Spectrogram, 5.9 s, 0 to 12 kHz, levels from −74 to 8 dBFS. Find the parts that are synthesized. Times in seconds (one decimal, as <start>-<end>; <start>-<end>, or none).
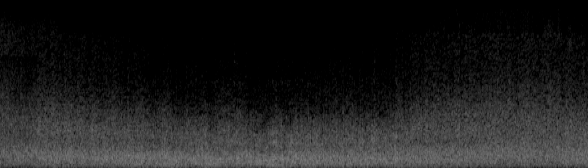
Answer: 1.9-3.0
